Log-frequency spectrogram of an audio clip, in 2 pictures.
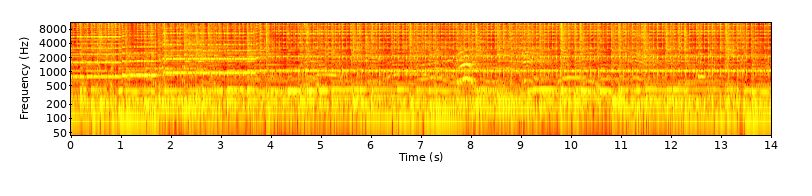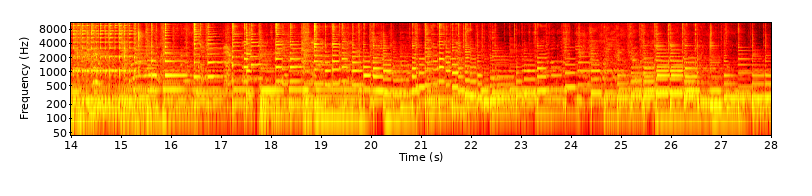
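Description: Duet of a Spanish nylon-string guitar and a jazz guitar playing a slow ballad, with plucked melody and chords. A long held high note sounds over the playing until about halfway through; after that only plucked notes remain, sparser.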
